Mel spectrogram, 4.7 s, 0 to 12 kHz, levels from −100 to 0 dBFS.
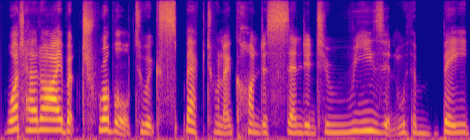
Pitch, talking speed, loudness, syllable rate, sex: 200 Hz, 190 wpm, -21 LUFS, 4.8 syllables/s, female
